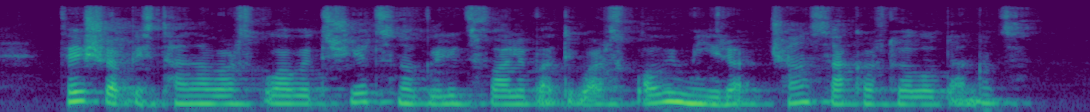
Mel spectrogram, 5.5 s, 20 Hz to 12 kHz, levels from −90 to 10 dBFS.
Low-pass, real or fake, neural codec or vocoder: 9.9 kHz; fake; vocoder, 22.05 kHz, 80 mel bands, WaveNeXt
